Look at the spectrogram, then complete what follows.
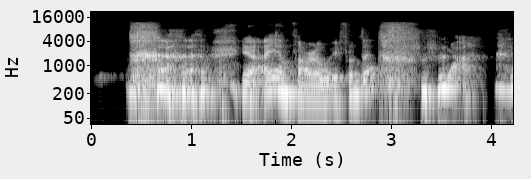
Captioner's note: laughing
